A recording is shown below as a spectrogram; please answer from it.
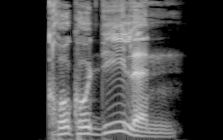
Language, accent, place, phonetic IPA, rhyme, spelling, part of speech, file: German, Germany, Berlin, [kʁokoˈdiːlən], -iːlən, Krokodilen, noun, De-Krokodilen.ogg
- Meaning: dative plural of Krokodil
